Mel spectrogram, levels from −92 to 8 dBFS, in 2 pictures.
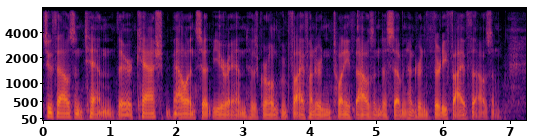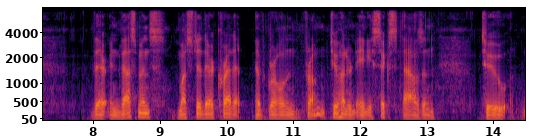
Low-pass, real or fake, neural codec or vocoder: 7.2 kHz; fake; codec, 16 kHz, 4.8 kbps, FACodec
